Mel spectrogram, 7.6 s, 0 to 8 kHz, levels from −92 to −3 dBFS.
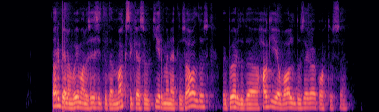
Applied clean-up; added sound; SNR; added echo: none; none; none; none.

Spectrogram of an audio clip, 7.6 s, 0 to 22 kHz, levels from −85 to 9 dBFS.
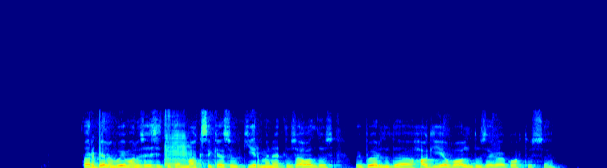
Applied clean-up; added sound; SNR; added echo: none; Fart; 10 dB; none.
